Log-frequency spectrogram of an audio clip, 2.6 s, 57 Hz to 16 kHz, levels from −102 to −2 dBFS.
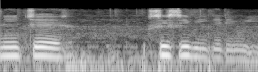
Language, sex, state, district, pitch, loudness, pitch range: Hindi, female, Uttar Pradesh, Shamli, 195 Hz, -14 LUFS, 170-205 Hz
